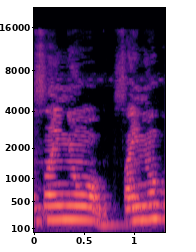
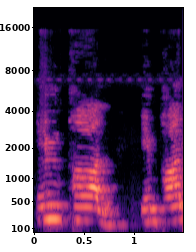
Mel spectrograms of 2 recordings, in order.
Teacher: जैसे संयोग बोलिएगा तो नाक से हवा निकलता है।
